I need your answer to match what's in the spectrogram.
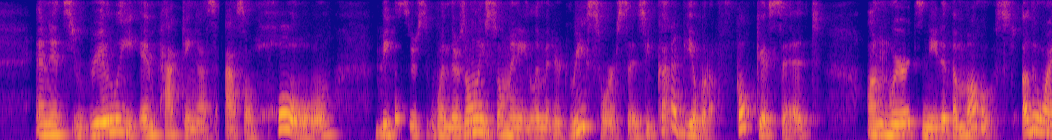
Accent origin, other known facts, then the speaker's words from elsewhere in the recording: Madera, California, United States; I was born and raised in Madera.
